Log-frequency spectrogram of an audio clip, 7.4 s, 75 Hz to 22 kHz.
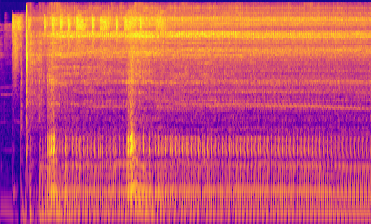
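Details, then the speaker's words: Honda XR80 dirt bike after a carburetor rebuild kit and raising the needle clip one notch to lean a rich mid-range hesitation: starts at once, two crisp blips, then an even, steady idle with no hesitation; runs well. "Yeah Good So I think we got to run pretty good now"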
